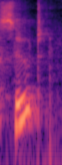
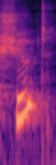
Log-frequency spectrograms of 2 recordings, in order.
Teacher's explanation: So for some people, it's challenging to make a difference between the sh sound like shoot and the S sound like suit. The letter S sound has my tongue further forward than it is for the SH sound, and just a narrow place of air coming out. So whereas sh had my tongue further back and a lot of air can come out, the s sound is very narrow and constricted.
